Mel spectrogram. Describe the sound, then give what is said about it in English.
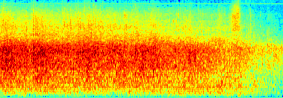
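An audience in a church service claps their hands to the Lord as they are being seated, a dense, steady patter of many hands that stays soft throughout and tapers slightly toward the end, with no voices. “Clap your hands one more time unto the Lord as you're being seated in the house.”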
